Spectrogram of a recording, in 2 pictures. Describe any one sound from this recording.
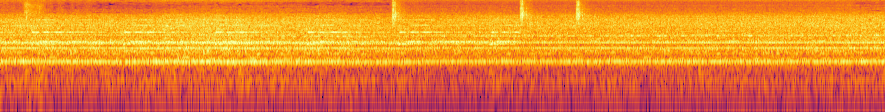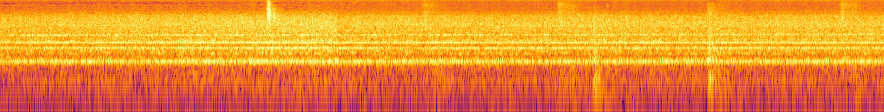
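An electric locomotive hums steadily in a tunnel.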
